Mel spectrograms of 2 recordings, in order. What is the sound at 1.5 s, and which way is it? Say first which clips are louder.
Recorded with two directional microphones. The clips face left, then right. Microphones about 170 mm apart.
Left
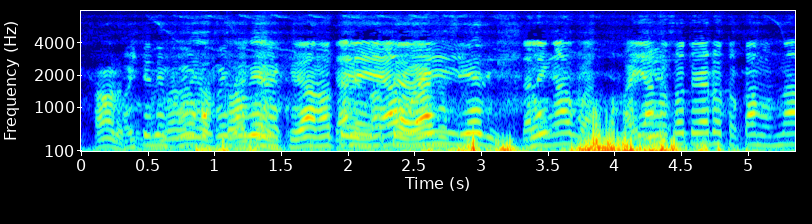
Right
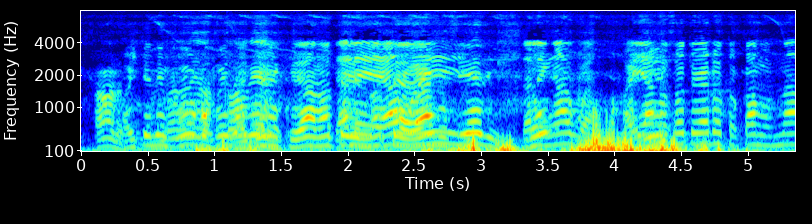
Speech: right 1 dB; 25° right (ahead or behind).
